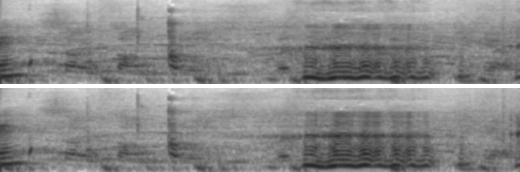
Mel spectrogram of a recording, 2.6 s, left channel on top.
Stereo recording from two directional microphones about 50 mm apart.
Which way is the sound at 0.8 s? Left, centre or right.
Centre.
